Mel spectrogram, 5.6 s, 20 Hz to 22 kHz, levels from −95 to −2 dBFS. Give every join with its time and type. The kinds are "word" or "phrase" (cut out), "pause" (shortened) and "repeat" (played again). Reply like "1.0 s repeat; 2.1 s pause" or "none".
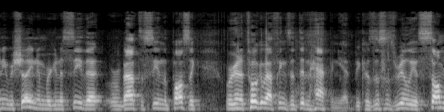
none

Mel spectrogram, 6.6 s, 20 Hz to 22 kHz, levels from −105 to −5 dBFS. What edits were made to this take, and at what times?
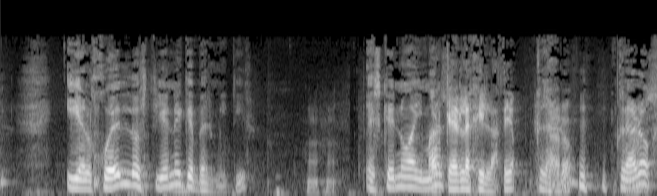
3.5 s pause

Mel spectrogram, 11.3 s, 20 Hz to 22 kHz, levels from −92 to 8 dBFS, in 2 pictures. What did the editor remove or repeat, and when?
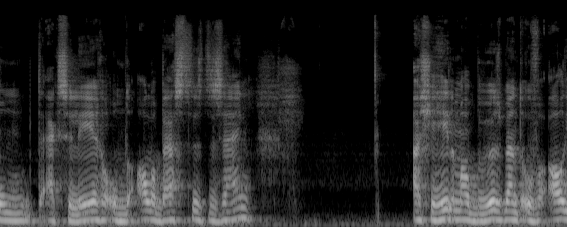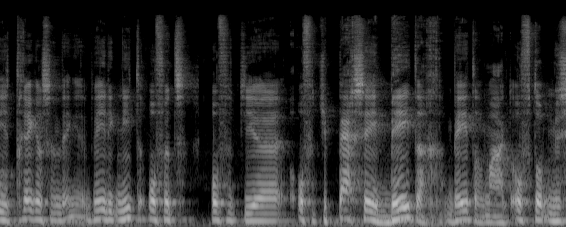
3.9 s pause; 7.7 s pause

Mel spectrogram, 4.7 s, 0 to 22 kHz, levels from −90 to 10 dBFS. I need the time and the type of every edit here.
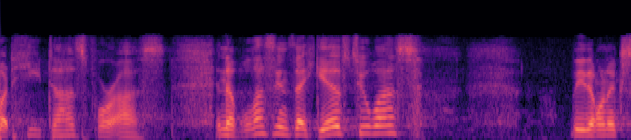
2.3 s word

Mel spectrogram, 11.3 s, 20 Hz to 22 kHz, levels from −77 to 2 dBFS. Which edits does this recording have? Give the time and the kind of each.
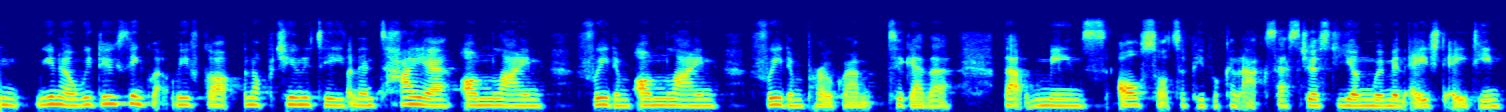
2.6 s phrase; 4.7 s repeat; 8.3 s word; 9.7 s phrase

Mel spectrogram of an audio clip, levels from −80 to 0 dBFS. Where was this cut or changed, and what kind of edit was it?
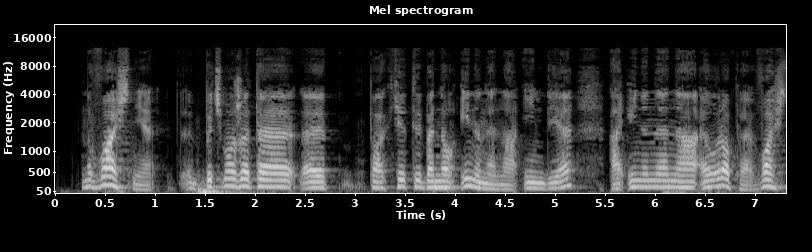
none

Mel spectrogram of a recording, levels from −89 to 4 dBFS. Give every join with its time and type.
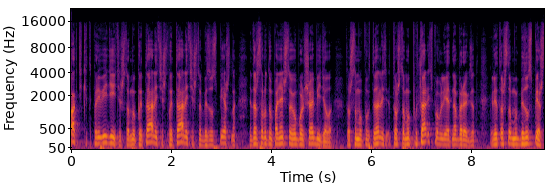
1.9 s repeat

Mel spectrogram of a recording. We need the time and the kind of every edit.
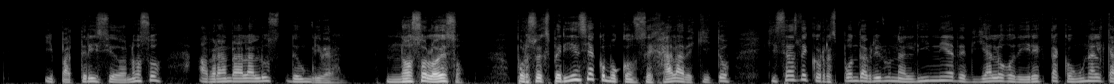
2.3 s phrase; 3.1 s word

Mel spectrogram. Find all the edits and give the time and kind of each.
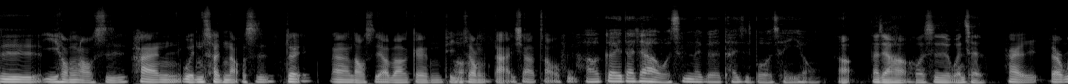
2.8 s pause; 8.3 s pause

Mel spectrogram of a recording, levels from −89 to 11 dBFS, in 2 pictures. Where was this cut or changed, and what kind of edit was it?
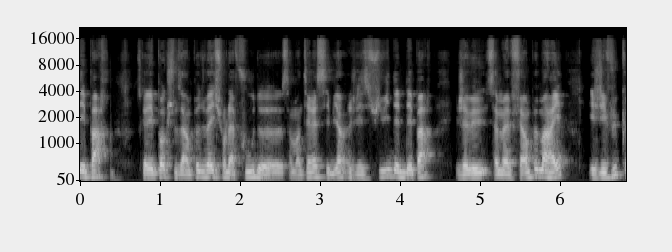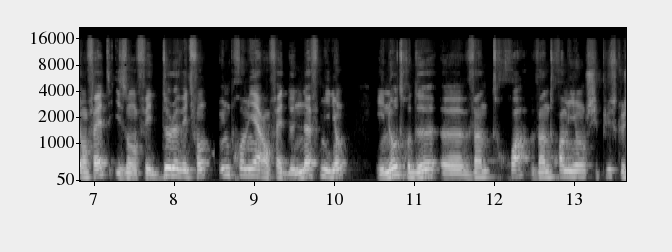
none

